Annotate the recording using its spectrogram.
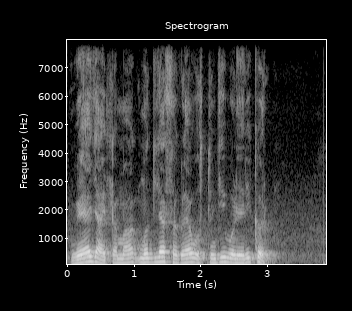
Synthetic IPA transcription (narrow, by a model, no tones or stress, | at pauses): ʋɛd͡ʑajʈəmaɡməd̪ljasəɡɭjaʋəst̪uɲt͡ɕiːʋəɭeɾiːkəɾ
